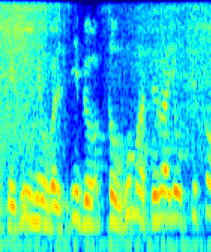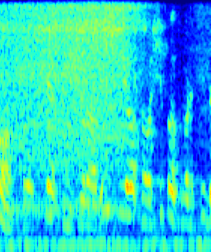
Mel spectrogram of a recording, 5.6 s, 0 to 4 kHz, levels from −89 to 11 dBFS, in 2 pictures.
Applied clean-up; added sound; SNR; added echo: none; Rattle (instrument); 8 dB; none.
